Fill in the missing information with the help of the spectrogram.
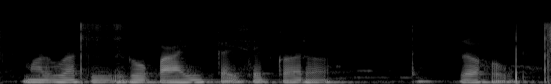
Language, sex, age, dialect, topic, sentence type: Magahi, female, 25-30, Central/Standard, agriculture, question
